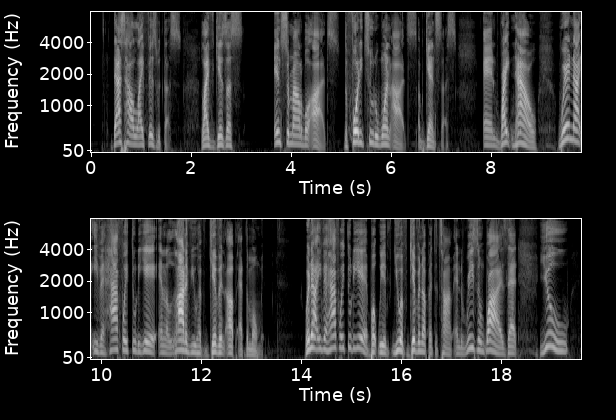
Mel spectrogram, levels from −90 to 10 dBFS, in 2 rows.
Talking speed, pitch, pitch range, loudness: 195 wpm, 175 Hz, 145-210 Hz, -22 LUFS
